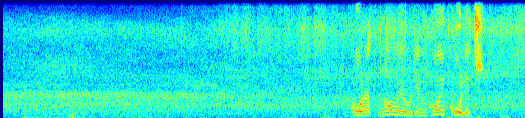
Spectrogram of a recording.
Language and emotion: Russian, neutral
